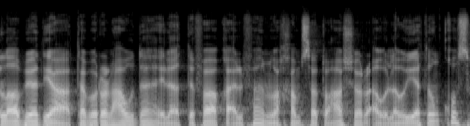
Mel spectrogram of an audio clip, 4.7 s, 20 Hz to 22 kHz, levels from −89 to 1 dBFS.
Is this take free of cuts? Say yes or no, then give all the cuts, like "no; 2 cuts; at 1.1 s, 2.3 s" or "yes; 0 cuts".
yes; 0 cuts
